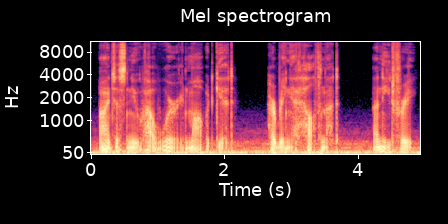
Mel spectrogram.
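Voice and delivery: ordinary delivery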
